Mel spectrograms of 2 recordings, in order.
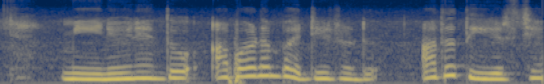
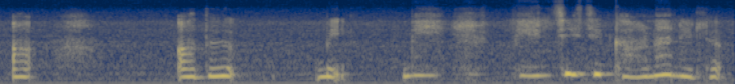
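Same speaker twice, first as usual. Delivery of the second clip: frightened stammer; 5 semitones higher, 5 dB quieter than usual. Acted. Frightened girl stammers bad news.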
